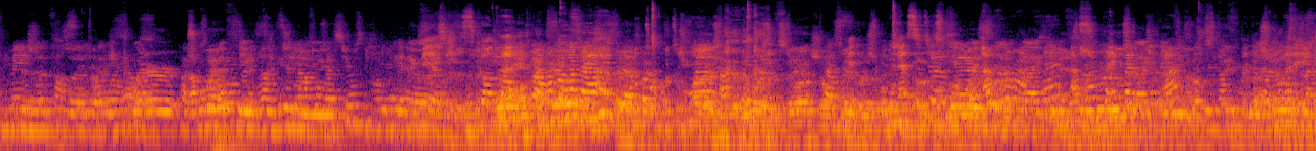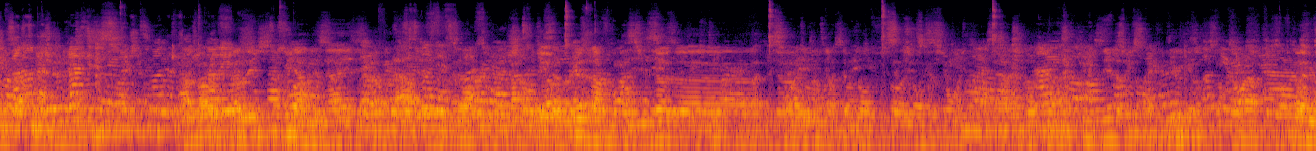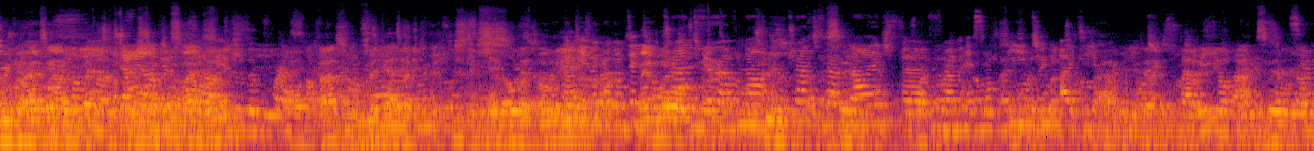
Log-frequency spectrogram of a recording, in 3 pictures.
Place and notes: Quartier des Bruyères, Ottignies-Louvain-la-Neuve, Belgique - A course of english
In the Jacques Leclercq classes, a course of english, we are here in a case of practical studies.
Ottignies-Louvain-la-Neuve, Belgium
